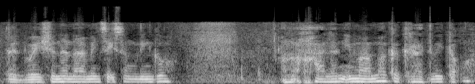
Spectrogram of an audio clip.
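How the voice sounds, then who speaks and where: A man's voice: mid-range voice, flat delivery, a little fast, over music, lightly acted. An actor playing Jimbo, a young son who failed his classes, in a radio drama. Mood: ashamed. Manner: hesitant, apologetic.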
